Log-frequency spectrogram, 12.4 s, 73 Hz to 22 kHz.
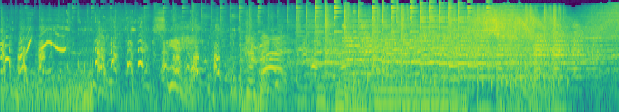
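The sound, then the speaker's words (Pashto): Mine detection dogs at a UN training centre in Kabul, where 200 dogs are trained, bark, yip and whimper in a busy, overlapping jumble. People talk among the dog sounds early on. “د ملګرو ملتو په یو مرکز کې په کابل کې 200 سپی د ماينونو د پلټنې لپاره روزل کیږي”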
